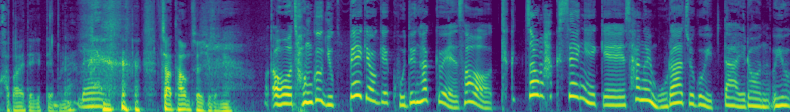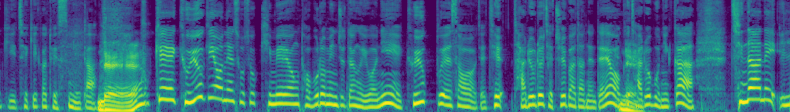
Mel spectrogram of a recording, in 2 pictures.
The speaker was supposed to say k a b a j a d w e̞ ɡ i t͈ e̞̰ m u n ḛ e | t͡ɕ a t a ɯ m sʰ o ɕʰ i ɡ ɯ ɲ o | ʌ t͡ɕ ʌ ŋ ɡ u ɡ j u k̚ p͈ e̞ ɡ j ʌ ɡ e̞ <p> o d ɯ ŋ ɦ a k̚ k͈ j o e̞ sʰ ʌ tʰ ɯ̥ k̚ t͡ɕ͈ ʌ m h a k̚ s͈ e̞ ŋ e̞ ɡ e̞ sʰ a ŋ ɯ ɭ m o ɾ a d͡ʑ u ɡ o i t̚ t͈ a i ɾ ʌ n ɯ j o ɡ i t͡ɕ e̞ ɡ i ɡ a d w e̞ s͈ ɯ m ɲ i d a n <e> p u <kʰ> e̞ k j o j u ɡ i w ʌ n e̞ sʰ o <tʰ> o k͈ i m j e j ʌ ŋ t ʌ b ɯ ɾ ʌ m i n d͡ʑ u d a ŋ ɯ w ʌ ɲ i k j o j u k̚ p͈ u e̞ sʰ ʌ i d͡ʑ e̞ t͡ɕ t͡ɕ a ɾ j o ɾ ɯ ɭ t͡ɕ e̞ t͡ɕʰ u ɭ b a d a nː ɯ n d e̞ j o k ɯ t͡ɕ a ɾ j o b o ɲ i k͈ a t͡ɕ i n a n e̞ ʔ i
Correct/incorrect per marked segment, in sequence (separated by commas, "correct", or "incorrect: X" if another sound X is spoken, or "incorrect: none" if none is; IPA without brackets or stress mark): incorrect: k, correct, correct, incorrect: sʰ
